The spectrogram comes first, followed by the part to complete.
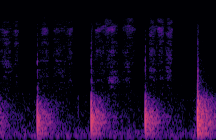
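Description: A stylus writing on a tablet screen: about four quick scratching strokes, each starting sharply and fading fast, roughly every half second.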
